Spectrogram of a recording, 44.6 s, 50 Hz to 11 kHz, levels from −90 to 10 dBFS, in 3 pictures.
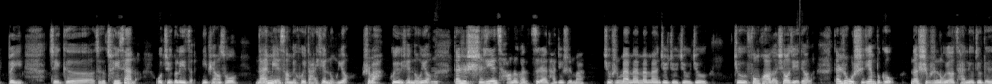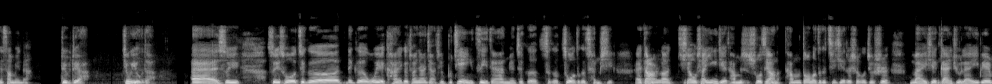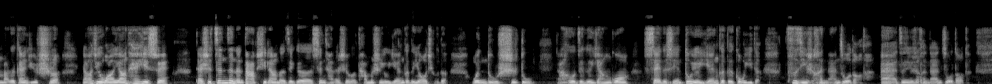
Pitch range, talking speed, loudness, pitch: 145-175 Hz, 335 characters per minute, -20 LUFS, 155 Hz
